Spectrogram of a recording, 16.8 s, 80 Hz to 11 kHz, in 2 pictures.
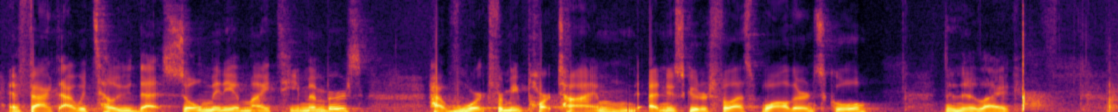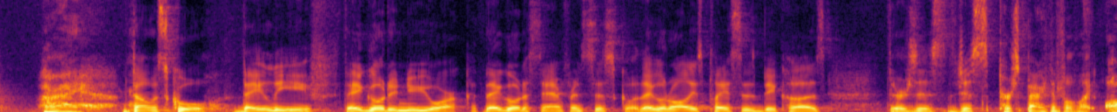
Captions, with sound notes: In fact, I would tell you that so many of my team members have worked for me part time at New Scooters 4 Less while they're in school. Then they're like, (sighs) all right I'm done with school. They leave, they go to New York, they go to San Francisco. They go to all these places because there's this perspective of like,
